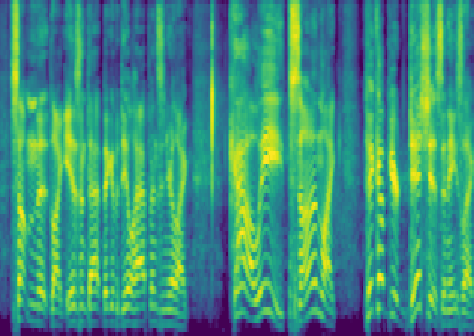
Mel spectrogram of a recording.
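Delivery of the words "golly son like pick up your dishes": irritated, short-tempered snap, slow and deliberate. Acting out a parent who snaps at a son over dishes: acting out snapping at someone. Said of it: "you're a little more prone to snap".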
